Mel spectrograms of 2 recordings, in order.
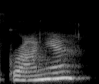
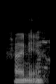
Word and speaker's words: Gráinne: It's like awe, like Is it Irish or? Yeah, it's an Irish name.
